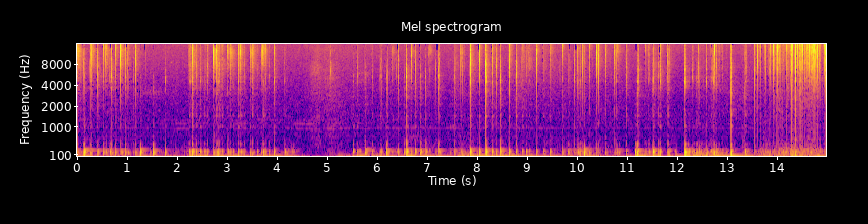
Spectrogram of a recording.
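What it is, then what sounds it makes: Metal microphone grille. Long nails tap and scratch all over the metal mesh grille of a silver Blue Yeti microphone. Dense, rapid clicks and scrapes run almost continuously, with a low, boomy body around 176 Hz and a brief quieter lull near the middle before the tapping resumes.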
